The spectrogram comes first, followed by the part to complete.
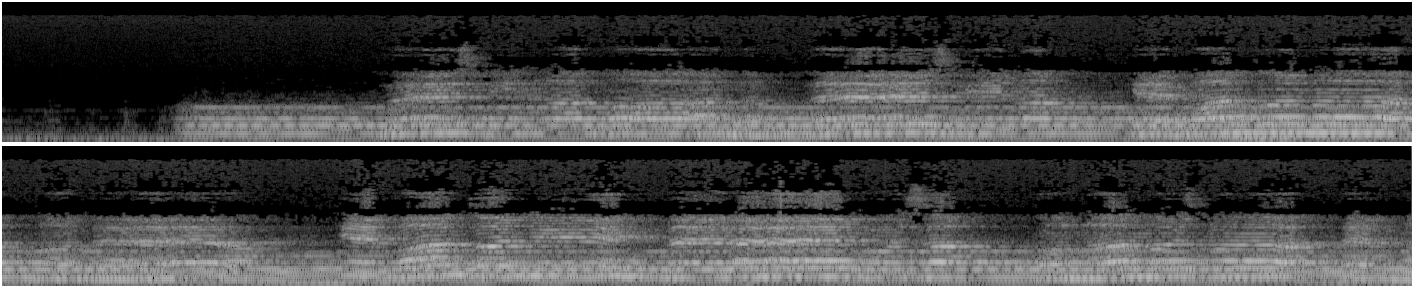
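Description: Greek Orthodox church hymn in Byzantine chant: voices chanting a melody over a steady held drone, starting about a second in.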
